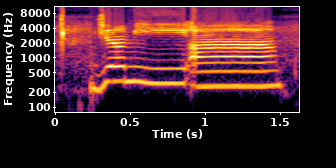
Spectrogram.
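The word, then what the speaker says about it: جَمِيعًا: Ketika berhenti di sini, hukumnya adalah mati waw, sebab ada harokat tanwin fathah yang kita berhentikan atau kita wakafkan, dan cara bacanya panjangnya itu 2 harokat, seperti jami'a.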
